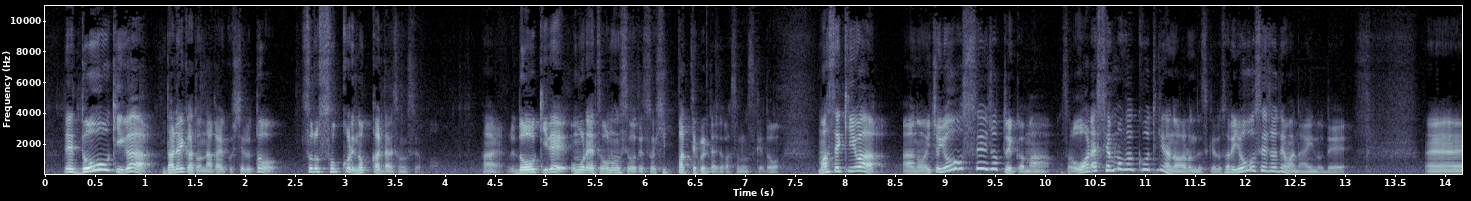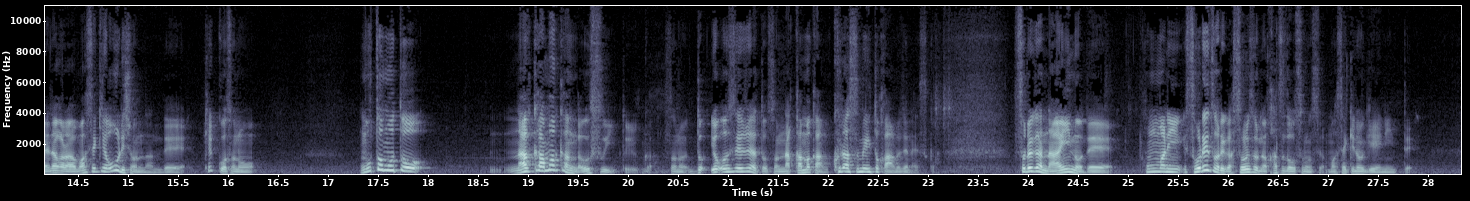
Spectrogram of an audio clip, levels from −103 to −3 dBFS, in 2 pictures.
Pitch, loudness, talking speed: 175 Hz, -28 LUFS, 470 characters per minute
